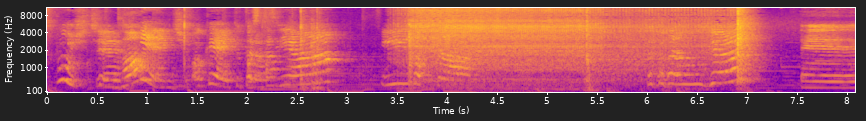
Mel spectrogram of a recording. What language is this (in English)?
Polish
